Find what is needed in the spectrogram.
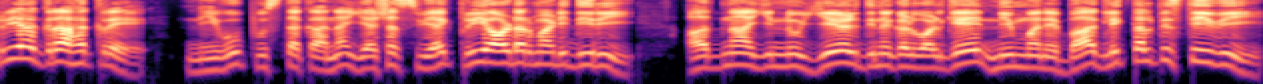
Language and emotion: Kannada, happy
